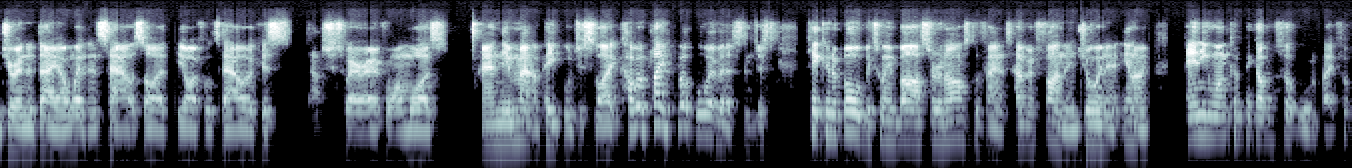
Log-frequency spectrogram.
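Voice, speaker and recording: Speaking at a very fast pace, a man swings his pitch very widely. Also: medium pitch for a man. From southern England, born in Lincoln. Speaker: graphic designer and wrestling podcaster. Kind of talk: casual interview. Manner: animated.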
